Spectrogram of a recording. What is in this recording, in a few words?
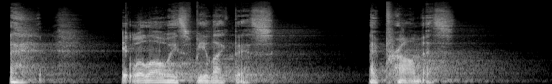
Male en, ambient dialog; Warframe; Duviri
